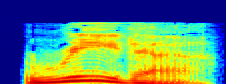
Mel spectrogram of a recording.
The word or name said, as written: rheda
